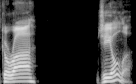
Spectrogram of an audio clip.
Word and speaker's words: Garagiola: I'm not entirely sure I thought it was garagiola but Murray says garagiola John he Joe Gaga's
